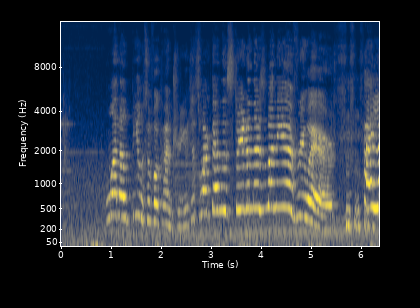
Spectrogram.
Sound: foreign accent

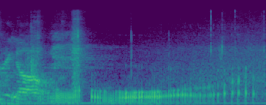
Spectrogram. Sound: grumble grumble

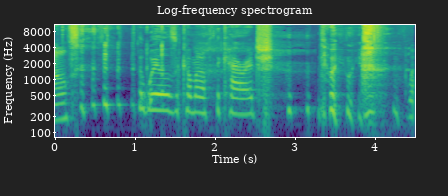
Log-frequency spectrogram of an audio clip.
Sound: laughing

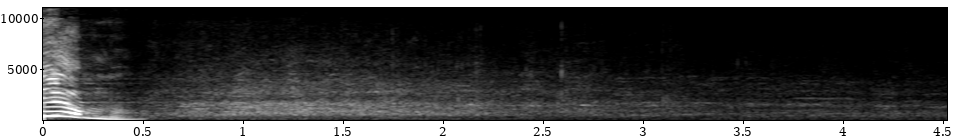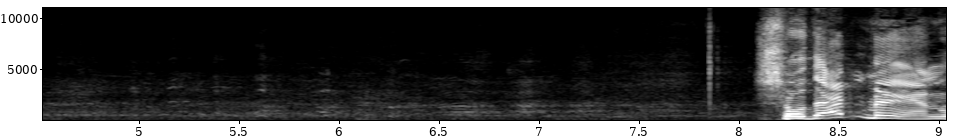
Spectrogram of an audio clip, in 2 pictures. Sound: congregation laughing

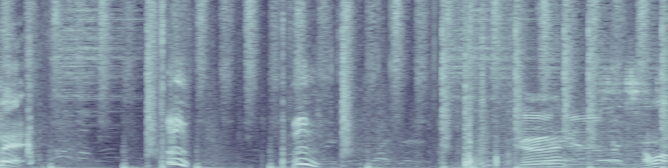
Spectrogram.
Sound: grunting

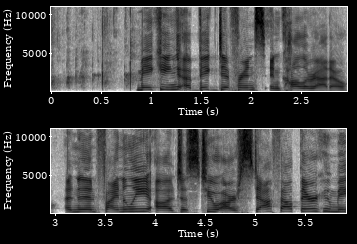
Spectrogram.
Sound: applause

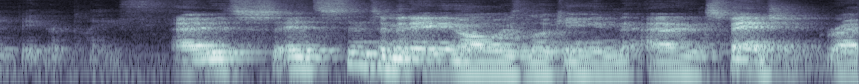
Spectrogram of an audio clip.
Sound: murmurs

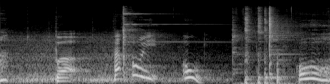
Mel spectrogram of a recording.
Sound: bell dings

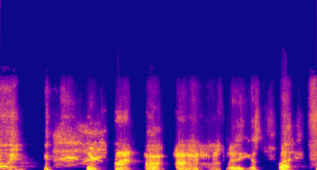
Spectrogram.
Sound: laughter

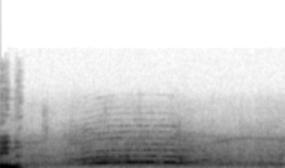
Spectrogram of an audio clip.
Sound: cheers

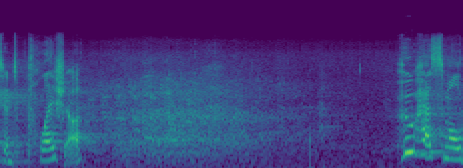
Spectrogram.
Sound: laughter

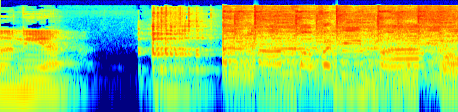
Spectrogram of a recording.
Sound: he burps

